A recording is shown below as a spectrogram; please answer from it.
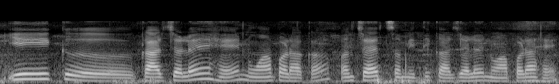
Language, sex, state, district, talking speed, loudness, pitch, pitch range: Hindi, female, Odisha, Sambalpur, 95 wpm, -19 LUFS, 170 Hz, 160-195 Hz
